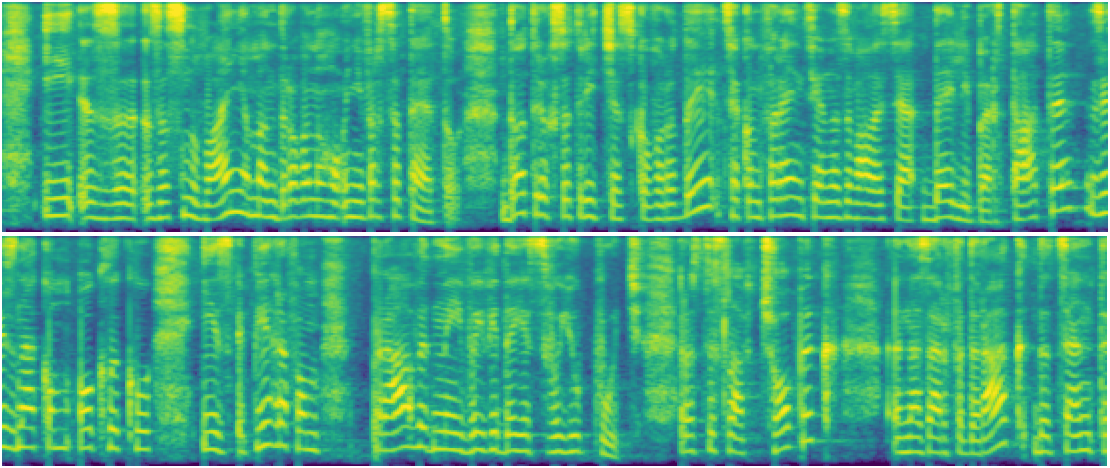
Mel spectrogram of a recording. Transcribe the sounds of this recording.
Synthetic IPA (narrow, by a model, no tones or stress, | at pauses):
izzɐsnʊʋɑnʲːɐmɐnd̪ɾɔʋɐnɔɦɔʔʊnʲiʋersɪt̪ɛt̪ʊ̰d̪ɔt̪ɾʲɔxsɔt̪ɾʲitʲːɐskɔʋɔɾɔd̪ɪt͡sʲakɔnfeɾɛnʲt͡sʲijɐnɐzɪʋɑlˠɐsʲɐd̪ɛlʲibert̪ɑt̪ɛzʲiznɑkɔmɔklˠɪkʊizepʲiɦɾɐfɔmpɾɑʋed̪nɪjʋɪʋʲid̪ɐjɛsʋɔjuputʲɾɔst̪ɪslˠɑwt͡ʃɔpɪknɐzɑrfed̪ɔɾɑkd̪ɔt̪sɛnt̪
